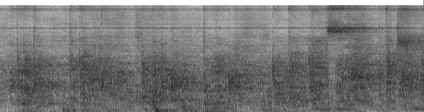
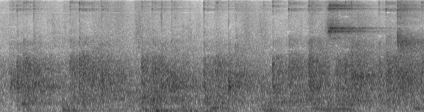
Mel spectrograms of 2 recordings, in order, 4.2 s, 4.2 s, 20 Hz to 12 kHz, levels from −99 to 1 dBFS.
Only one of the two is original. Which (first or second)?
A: second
